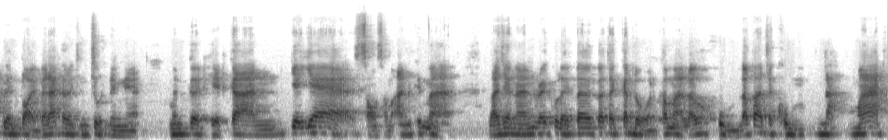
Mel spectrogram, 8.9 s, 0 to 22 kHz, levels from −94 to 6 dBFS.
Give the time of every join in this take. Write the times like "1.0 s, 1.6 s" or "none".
none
